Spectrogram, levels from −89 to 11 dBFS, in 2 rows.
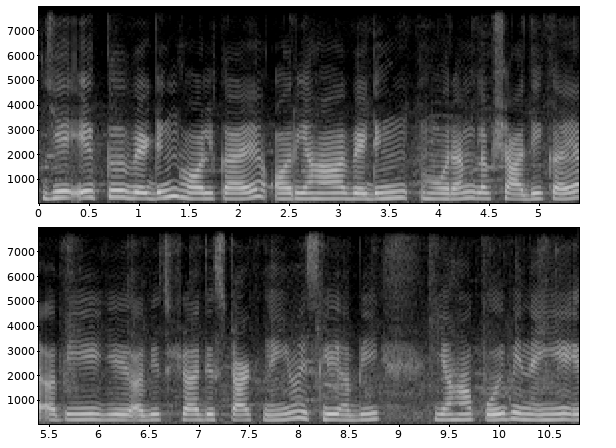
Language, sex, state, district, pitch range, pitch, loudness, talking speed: Hindi, female, Bihar, Muzaffarpur, 220-245 Hz, 225 Hz, -20 LUFS, 155 wpm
